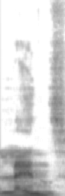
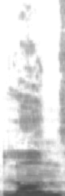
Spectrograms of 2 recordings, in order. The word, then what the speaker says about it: Lens: three lost two elections pretty sure it's pronounced not not a main lens for a glass or something i actually thought he was talking about leon i was like that's a terrible pronunciation but you look at you look at lons or whatever it is holy and then you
